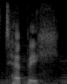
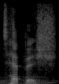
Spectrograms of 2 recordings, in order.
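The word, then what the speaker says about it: Țepeș: in my original review I always learned that as Tepe but they're saying tepesh so maybe I've been saying it wrong this whole time but then you could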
